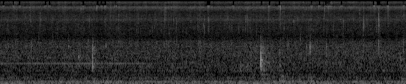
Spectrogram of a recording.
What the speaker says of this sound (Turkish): pirinç şeffaf rengini alana kadar kavurun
